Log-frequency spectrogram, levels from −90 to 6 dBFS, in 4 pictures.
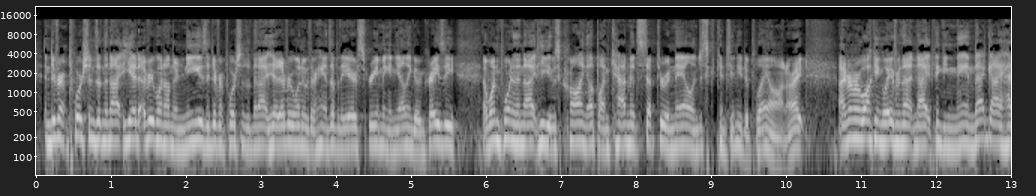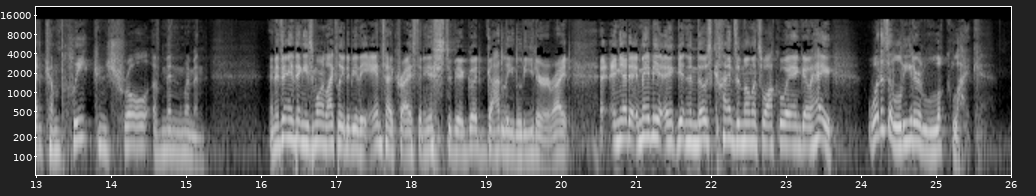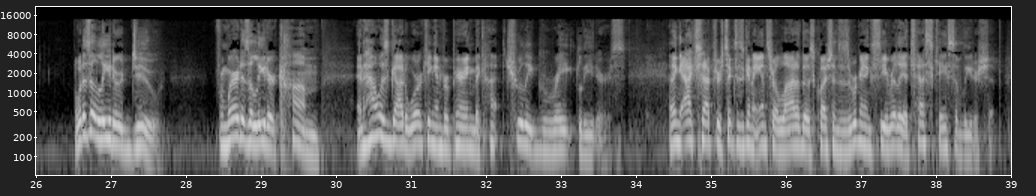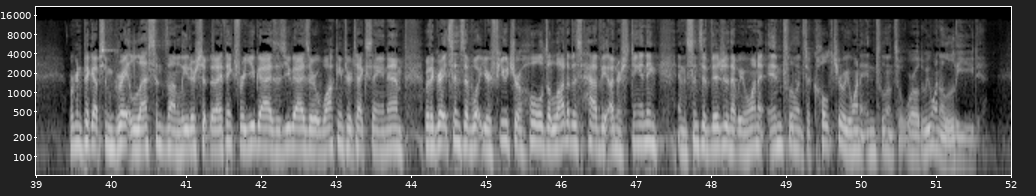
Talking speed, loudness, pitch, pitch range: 265 wpm, -20 LUFS, 150 Hz, 130-160 Hz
